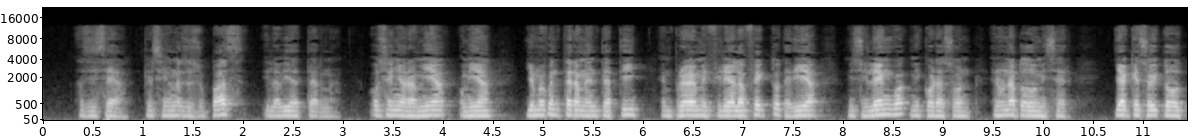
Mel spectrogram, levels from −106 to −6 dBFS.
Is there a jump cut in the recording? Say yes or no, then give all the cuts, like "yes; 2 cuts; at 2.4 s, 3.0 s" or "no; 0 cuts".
yes; 9 cuts; at 0.9 s, 3.1 s, 4.2 s, 5.0 s, 6.1 s, 7.4 s, 8.2 s, 9.4 s, 9.8 s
